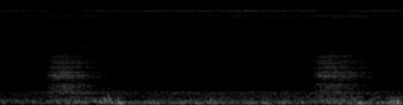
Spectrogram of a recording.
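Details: Two slow, deep, rumbling breaths or chuffs about two and a half seconds apart over low wind noise; loud, coarse breathing from a lion at a wildlife conservation facility.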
